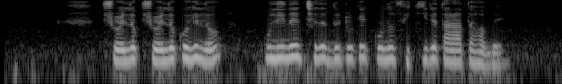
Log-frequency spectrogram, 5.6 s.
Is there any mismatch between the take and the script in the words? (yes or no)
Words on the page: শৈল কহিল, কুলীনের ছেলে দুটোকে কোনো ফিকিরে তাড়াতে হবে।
yes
